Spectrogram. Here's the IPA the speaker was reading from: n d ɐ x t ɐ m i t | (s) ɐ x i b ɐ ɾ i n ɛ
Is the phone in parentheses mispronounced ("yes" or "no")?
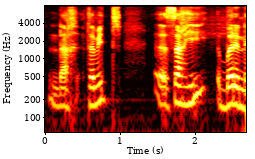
no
